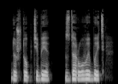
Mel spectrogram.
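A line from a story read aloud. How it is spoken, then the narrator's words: Astonished muttering old man. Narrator (Russian): В изумлении пробормотал старик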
